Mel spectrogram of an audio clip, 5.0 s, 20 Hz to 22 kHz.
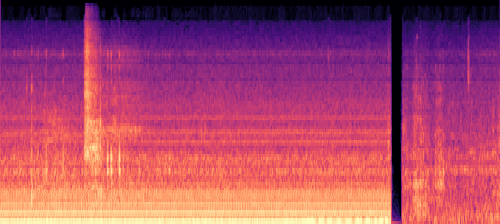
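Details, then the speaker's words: RCA MI 13295 PA tube amplifier being converted for guitar: a steady low, deep hum with faint scrapes that cuts off abruptly near four seconds. A short at a tube, which seemed worse after a bypass cap was changed, is causing mains hum. "So there's some short I'm tracking down here on this tube"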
